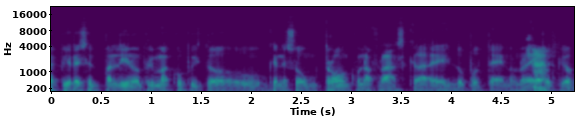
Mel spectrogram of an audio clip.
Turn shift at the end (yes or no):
yes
